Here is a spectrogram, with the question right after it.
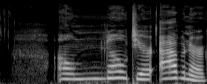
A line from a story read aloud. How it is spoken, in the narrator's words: cried Mary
